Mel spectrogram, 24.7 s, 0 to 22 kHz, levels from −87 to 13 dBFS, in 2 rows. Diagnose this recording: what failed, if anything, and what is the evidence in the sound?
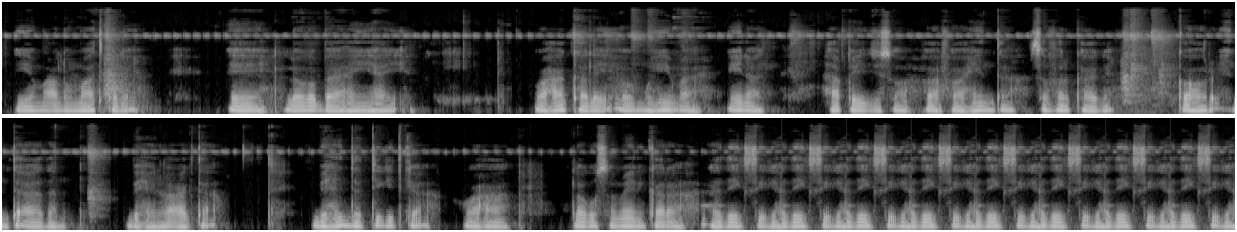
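At the codec stage, the speech was likely decoded and re-encoded several times through AAC-LC at 96 kbit/s, a case of generation loss. Each pass requantises the signal on a shifted frame grid, so noise and spectral holes pile up rather than cancelling. Throughout the clip the speech sounds swirly and hollow, with smeared consonant attacks, more degraded than a single 96 kbit/s encode would leave it.

A broken-record loop starts at 20.13 s and runs to the end. The player, encoder or stream likely stalled at that point and kept sending the last fragment it held. The same segment of about 0.65 s repeats exactly, back to back, seven times, so the final stretch is a stuttering cycle rather than continuing speech. Whatever should have played after 20.13 s is lost.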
